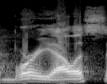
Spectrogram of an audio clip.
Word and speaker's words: borealis: How do you say it? However you say that? Yeah, borealis. Thank you.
